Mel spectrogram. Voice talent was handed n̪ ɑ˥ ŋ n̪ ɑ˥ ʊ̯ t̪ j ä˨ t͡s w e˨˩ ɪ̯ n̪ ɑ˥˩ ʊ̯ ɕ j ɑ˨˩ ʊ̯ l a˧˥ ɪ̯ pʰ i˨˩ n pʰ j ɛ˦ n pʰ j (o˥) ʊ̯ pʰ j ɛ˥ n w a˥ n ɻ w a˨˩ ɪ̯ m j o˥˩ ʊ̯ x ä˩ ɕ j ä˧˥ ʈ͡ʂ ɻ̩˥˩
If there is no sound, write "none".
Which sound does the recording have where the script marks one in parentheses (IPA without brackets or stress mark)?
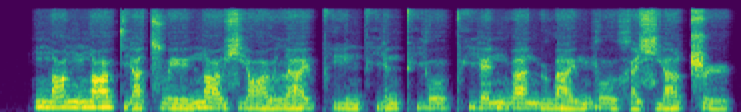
o˥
